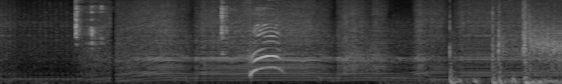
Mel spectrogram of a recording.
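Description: A motorcycle engine revs and roars.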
